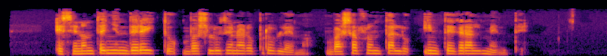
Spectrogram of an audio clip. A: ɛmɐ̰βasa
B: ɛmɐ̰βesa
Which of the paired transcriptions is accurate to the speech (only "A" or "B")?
A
